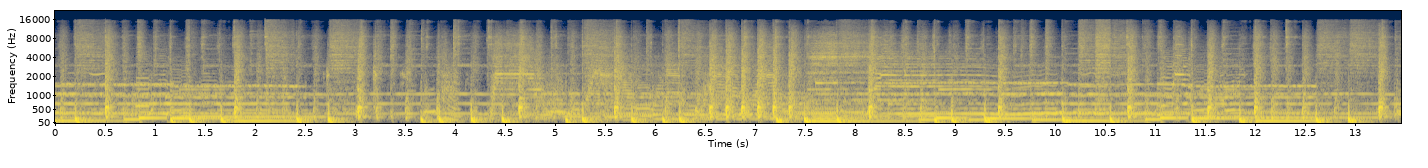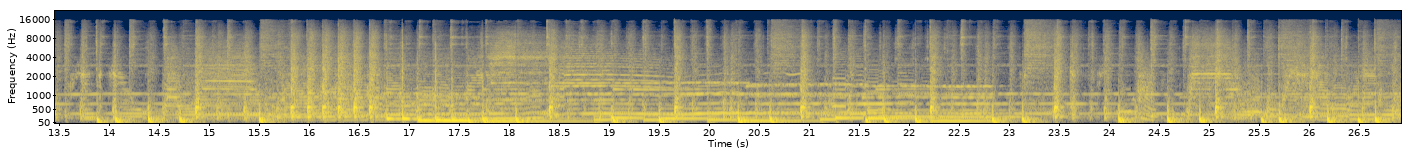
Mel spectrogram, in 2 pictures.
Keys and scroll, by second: 0.0-2.3 typing, 1.0 ctrl+alt+z, 3.9 4, 6.2 space, 6.8 space, 8.2 [, 12.4 space, 12.7 ], 14.5-17.5 typing, 18.7 space, 19.0 space, 20.6 v, 21.0 s, 23.5 ctrl+alt+z, 25.2-26.9 typing.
